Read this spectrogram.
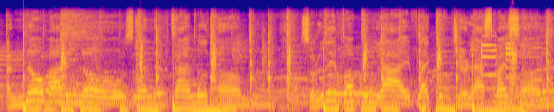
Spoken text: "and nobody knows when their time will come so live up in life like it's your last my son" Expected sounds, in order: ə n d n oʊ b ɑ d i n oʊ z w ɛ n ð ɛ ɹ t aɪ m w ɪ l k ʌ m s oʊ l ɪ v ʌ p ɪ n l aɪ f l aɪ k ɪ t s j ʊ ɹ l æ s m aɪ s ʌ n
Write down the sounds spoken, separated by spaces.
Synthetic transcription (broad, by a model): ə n n oʊ b ɑ d i n oʊ z w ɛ n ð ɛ ɹ t aɪ m w ɪ l k ʌ m s oʊ l ɪ v ʌ p ɪ n l aɪ f l aɪ k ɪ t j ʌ ɹ l æ s m aɪ s ʌ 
